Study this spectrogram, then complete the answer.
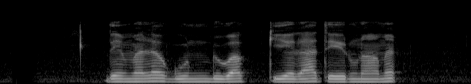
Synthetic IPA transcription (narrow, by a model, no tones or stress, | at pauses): d̪emələɡuɳɖuʋakːijəlaːt̪eːɾunaːmə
